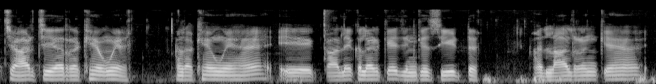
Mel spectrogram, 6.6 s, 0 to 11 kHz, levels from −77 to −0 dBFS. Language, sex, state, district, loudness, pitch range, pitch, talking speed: Hindi, male, Bihar, West Champaran, -16 LUFS, 110-125 Hz, 120 Hz, 155 wpm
